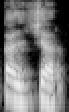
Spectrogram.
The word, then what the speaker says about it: culture: इसलिए इसको पढ़ेंगे हम कल्चर। कल्चर क्या होता है, कल्चर होता है संस्कृति होता है अपनी, तो कल्चर। ध्यान रखिए टी के बाद URE आए तो टी का उच्चारण चे करना है।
